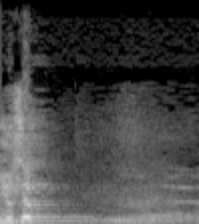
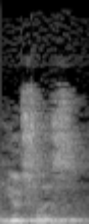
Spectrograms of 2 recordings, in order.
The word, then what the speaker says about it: Yusuf: Can you say Yusuf? Oh, they got it right the very first time. MashaAllah, my wife still pronounces it useless.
